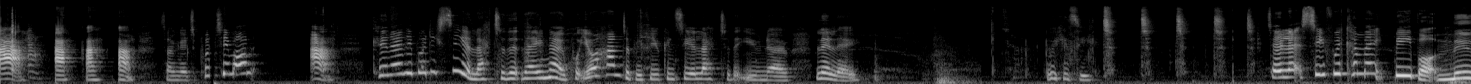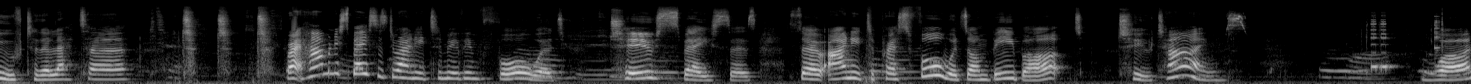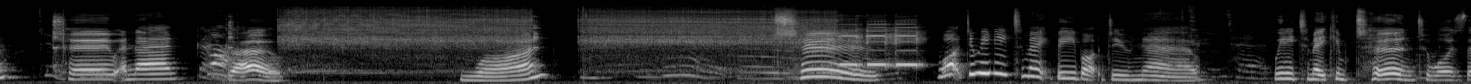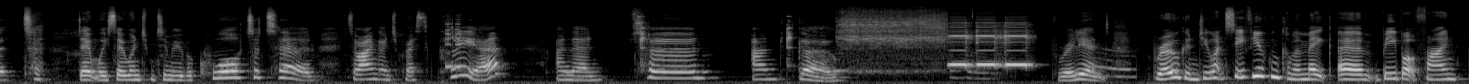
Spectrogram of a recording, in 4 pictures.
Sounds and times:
Child speech, kid speaking: 0.0 - 0.5, 16.2 - 16.8, 20.0 - 21.8, 23.2 - 24.9, 27.9 - 28.5, 31.4 - 31.9, 35.3 - 38.1, 41.2 - 42.2, 54.8 - 55.6.

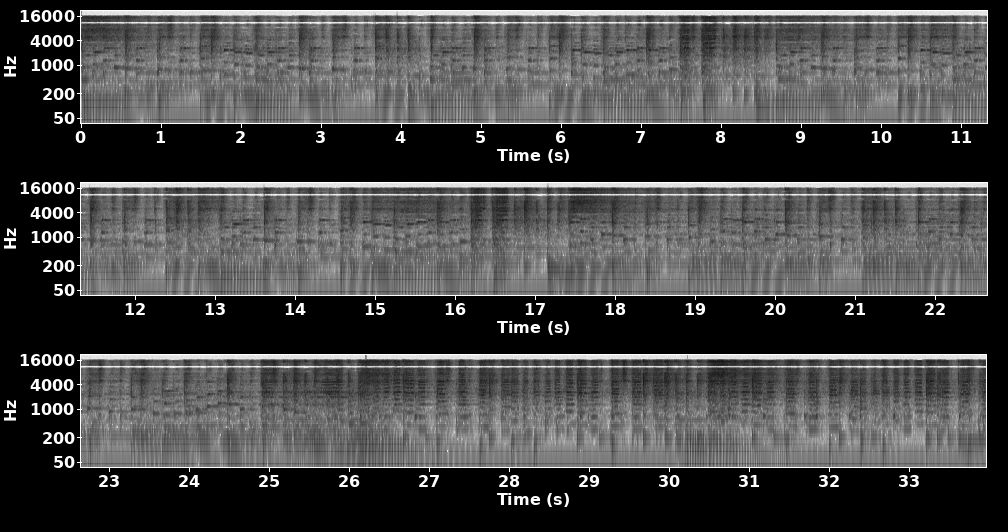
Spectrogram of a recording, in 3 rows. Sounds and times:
Music: 0.0 - 33.9.

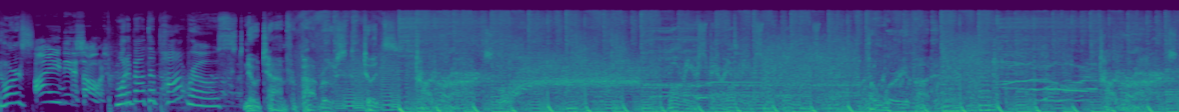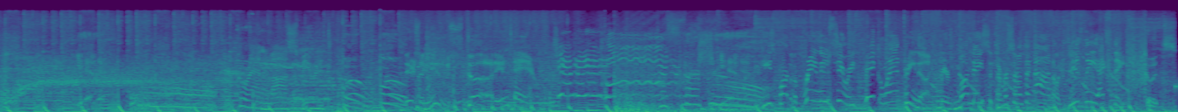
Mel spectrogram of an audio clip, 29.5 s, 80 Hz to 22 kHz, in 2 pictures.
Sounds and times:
Music: 3.6 - 29.4.

